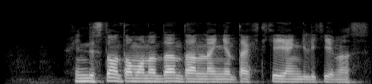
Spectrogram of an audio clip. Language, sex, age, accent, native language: Uzbek, male, 18-24, Andijon, Uzbek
